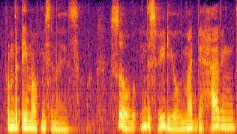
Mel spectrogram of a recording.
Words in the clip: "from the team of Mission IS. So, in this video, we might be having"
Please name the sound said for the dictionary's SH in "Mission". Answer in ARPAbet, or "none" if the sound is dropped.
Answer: S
